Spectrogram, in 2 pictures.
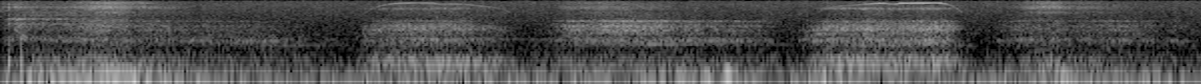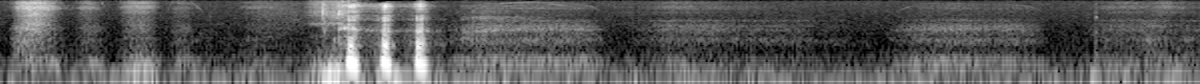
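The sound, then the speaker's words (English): Recorded snoring plays back from a tape in a steady, rhythmic cycle of rasping breaths, fairly quiet and slightly muffled, with a sharper, louder snort bursting out about two-thirds of the way through. “Oh, it's the snoring one.”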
